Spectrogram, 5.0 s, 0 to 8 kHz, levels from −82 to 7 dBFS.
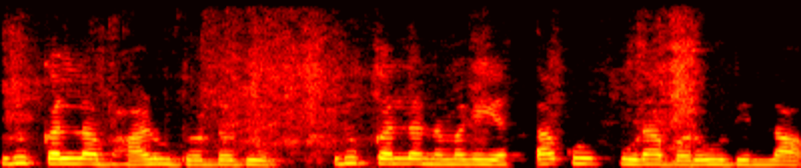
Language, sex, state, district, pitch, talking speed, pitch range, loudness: Kannada, female, Karnataka, Bijapur, 225 Hz, 120 wpm, 215-245 Hz, -23 LUFS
